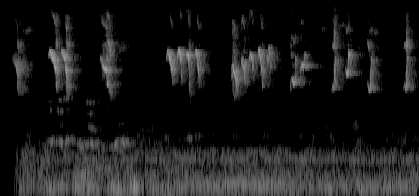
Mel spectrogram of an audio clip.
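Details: Male long-tailed shrike singing energetically, used to coax silent shrikes into song: short buzzy, scratchy high notes in quick bursts, separated by brief pauses, over a low background rumble.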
